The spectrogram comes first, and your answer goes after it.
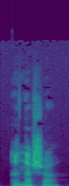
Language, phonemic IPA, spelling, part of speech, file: French, /a.ʃa/, achat, noun, Fr-achat.ogg
- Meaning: buy, purchase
